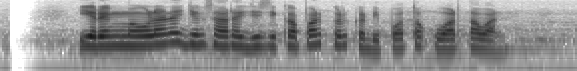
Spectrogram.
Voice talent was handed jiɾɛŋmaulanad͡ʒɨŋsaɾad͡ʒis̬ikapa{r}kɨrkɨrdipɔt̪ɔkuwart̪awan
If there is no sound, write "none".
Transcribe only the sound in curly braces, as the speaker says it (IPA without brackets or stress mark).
r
